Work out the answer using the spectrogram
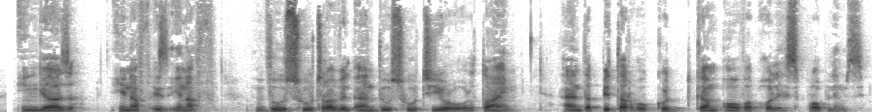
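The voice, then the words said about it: Thick foreign accent. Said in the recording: “he does have a thick accent, which he does apologize for”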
